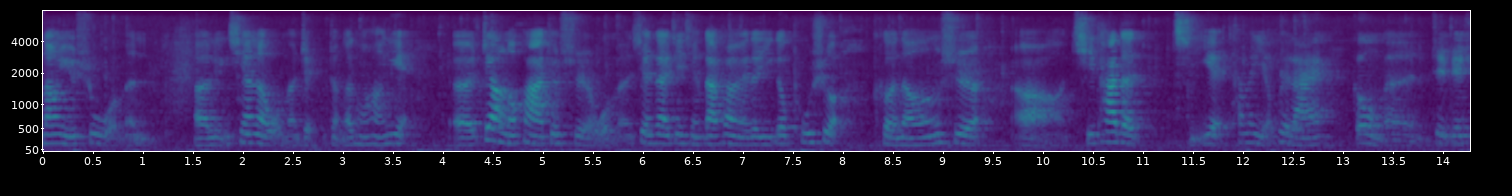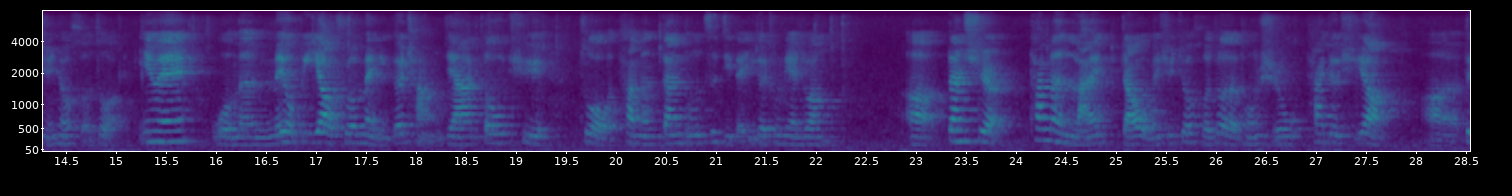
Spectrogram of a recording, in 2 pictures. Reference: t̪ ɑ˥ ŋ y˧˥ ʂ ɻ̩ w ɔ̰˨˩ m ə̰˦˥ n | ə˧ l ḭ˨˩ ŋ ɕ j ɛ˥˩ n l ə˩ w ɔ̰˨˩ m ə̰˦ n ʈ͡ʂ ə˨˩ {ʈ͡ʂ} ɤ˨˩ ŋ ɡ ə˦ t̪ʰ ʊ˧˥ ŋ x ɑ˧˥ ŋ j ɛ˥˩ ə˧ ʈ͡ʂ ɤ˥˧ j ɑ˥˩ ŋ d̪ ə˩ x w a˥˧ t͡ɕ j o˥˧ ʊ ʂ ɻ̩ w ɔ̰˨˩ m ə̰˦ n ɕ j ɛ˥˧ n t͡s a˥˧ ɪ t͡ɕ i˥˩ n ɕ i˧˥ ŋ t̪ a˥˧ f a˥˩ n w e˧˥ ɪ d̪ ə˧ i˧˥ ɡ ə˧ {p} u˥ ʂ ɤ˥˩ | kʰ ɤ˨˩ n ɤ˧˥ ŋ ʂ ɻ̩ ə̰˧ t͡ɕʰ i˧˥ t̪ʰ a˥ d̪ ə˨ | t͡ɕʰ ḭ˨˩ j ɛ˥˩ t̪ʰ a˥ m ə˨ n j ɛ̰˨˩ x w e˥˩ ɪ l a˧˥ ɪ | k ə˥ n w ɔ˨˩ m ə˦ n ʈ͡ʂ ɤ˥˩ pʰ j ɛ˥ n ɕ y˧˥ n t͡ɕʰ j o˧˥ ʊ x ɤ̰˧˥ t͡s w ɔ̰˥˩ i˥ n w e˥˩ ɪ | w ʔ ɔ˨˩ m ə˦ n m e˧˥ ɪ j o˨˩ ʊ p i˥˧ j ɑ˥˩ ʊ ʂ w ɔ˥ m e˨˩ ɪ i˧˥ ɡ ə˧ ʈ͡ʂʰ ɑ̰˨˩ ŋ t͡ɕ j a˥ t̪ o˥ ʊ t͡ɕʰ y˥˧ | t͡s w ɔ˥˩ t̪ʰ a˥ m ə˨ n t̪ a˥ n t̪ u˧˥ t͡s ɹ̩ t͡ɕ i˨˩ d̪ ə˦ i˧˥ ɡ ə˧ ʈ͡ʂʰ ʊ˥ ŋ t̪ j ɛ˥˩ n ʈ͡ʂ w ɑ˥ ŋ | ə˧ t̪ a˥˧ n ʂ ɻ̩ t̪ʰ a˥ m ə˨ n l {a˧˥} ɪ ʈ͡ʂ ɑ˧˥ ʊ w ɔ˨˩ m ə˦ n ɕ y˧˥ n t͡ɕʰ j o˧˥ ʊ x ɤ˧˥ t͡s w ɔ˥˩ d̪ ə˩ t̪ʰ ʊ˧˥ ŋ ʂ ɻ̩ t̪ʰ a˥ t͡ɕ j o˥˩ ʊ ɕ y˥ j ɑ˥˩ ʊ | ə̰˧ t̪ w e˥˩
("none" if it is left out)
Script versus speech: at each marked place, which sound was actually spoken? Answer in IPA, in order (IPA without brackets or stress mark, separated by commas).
ʈ͡ʂ, pʰ, a˧˥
